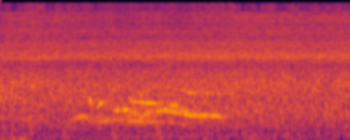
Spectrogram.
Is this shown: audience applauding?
no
